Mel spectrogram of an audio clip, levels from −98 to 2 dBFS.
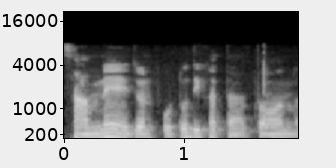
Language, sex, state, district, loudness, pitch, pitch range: Bhojpuri, male, Bihar, Saran, -18 LUFS, 115 Hz, 110-120 Hz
